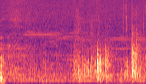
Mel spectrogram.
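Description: Faint soft knocks and rustling about a second in, then one sharp click at the end, over a low steady hum.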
